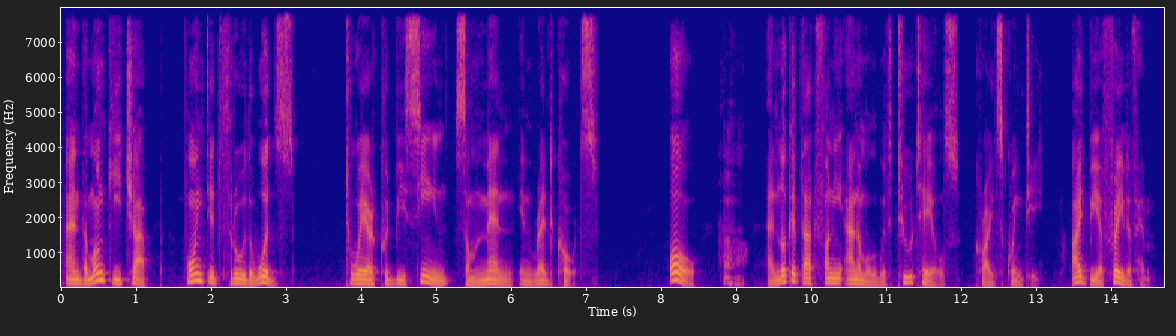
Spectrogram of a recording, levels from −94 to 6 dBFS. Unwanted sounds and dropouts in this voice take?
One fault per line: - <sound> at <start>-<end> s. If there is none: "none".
- laugh at 8.7-9.2 s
